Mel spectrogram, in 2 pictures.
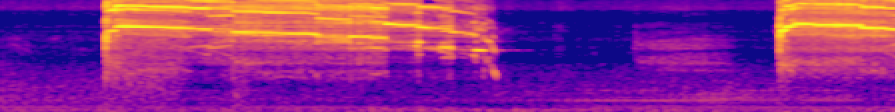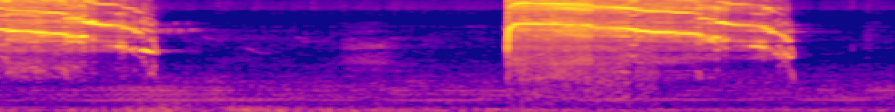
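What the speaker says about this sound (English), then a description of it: "I'm just going to pull the call up, and I'm just going to exhale with one big long blast of air" A squirrel whistle call blown three times, each a long, high, descending squealing blast lasting over a second, separated by pauses.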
